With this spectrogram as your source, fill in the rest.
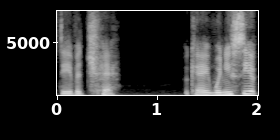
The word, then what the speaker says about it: Choe: I at the end, which is often mispronounced as Choe, it's actually Che.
